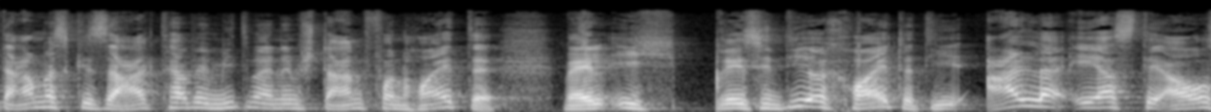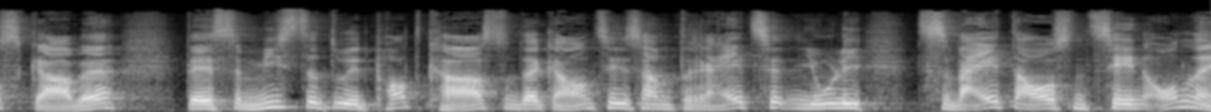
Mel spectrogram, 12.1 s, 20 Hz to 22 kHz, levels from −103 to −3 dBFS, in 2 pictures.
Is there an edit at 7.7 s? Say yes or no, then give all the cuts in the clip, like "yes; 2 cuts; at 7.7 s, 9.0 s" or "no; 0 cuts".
no; 0 cuts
